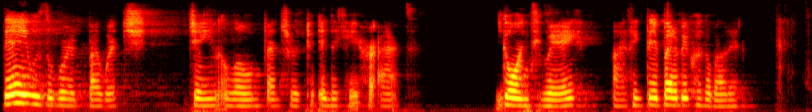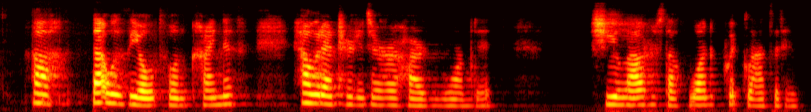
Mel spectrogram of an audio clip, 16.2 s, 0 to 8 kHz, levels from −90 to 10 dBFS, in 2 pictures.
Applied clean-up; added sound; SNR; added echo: neural mask model DeepFilterNet 3.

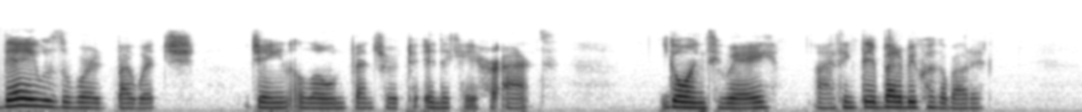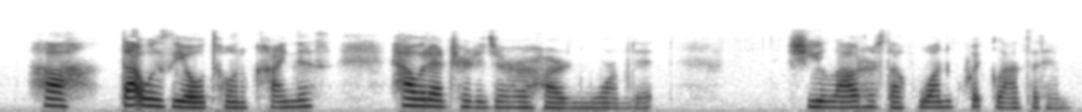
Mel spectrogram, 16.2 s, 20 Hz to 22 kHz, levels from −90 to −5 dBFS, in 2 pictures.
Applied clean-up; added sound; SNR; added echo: none; none; none; none.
